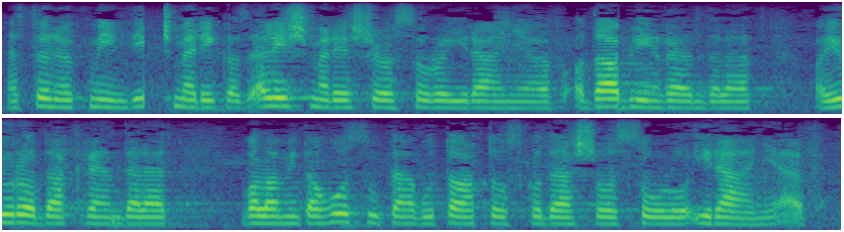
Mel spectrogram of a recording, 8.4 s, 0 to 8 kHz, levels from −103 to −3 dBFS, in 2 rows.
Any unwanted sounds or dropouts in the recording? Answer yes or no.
yes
